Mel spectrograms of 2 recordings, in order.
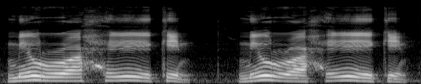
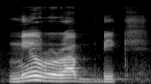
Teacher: Idgham bila gunnah, kita masukkan bunyi nun atau tanwin ke dalam huruf ra dan lam tanpa dengung.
